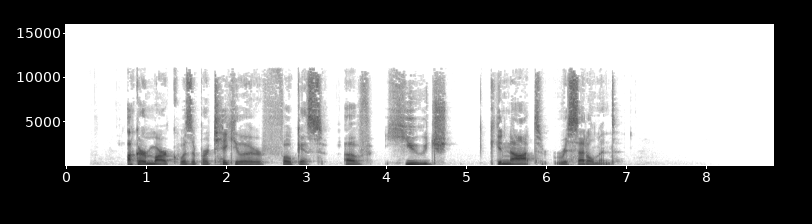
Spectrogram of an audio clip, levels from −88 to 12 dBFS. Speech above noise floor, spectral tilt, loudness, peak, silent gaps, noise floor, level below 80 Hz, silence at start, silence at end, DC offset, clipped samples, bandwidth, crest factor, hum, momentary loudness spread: 63 dB; -5 dB/octave; -20 LUFS; -2 dBFS; none; -82 dBFS; -48 dBFS; 0.75 s; 2 s; under 0.1%; under 0.1%; 11.5 kHz; 20 dB; none; 16 LU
